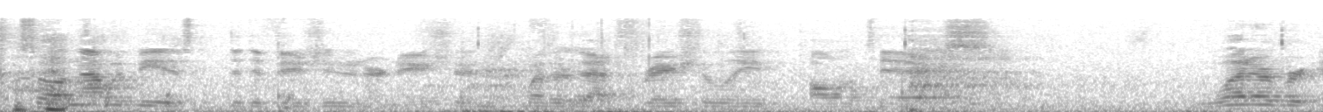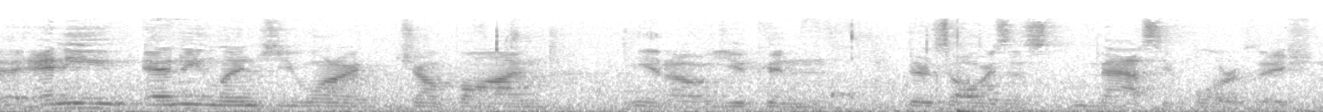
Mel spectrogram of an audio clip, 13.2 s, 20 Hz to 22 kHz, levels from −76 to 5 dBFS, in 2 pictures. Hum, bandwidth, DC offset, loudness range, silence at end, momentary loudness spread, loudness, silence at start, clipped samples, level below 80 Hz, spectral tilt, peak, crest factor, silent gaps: none; 11.5 kHz; under 0.1%; 5 LU; 0 s; 12 LU; -36 LUFS; 0 s; under 0.1%; -44 dBFS; -4 dB/octave; -14 dBFS; 22 dB; none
